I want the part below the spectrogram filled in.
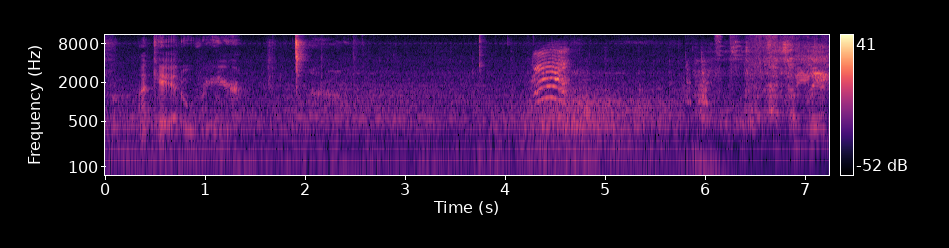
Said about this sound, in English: My cat over here.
